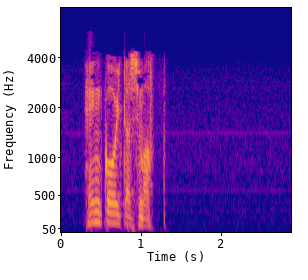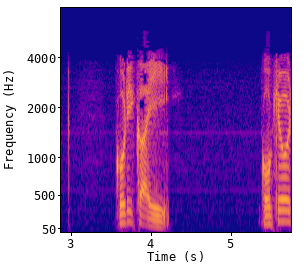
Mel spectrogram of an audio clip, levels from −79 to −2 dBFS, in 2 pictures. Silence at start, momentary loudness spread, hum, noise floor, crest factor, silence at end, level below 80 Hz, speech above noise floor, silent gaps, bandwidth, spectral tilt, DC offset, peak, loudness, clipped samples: 0.3 s; 23 LU; none; -57 dBFS; 18 dB; 0 s; -52 dBFS; 38 dB; none; 6 kHz; -7.5 dB/octave; under 0.1%; -4 dBFS; -20 LUFS; under 0.1%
